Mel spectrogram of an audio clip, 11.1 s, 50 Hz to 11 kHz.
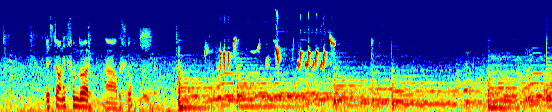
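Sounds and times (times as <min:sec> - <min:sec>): songbirds chirping: 0:03.1 - 0:10.6
background music: 0:03.6 - 0:11.0.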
